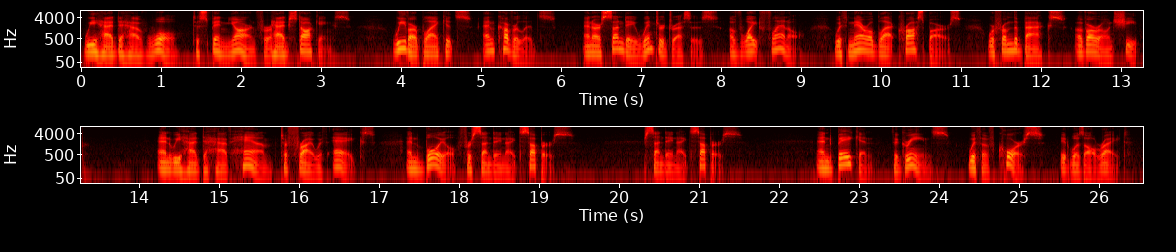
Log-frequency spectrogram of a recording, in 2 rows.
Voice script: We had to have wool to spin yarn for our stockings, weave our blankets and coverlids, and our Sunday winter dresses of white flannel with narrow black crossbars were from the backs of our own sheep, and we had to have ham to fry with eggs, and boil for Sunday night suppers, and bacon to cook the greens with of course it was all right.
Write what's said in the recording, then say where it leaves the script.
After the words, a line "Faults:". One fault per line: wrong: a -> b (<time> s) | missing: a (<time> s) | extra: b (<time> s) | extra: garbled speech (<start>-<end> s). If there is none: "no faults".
We had to have wool to spin yarn for had stockings, weave our blankets and coverlids, and our Sunday winter dresses of white flannel with narrow black crossbars were from the backs of our own sheep, and we had to have ham to fry with eggs, and boil for Sunday night suppers Sunday night suppers, and bacon the greens with of course it was all right.
Faults:
wrong: our -> had (2.4 s)
extra: Sunday night suppers (20.3 s)
missing: to cook (23.2 s)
